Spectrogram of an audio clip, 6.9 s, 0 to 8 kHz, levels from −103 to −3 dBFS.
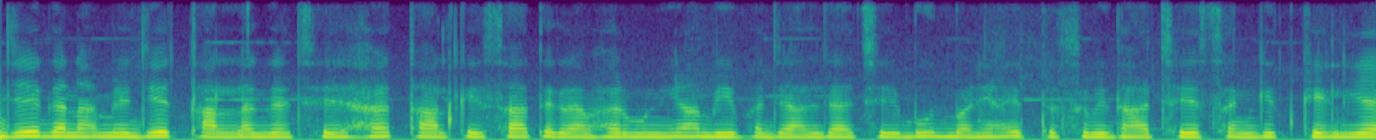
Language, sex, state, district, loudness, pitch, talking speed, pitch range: Maithili, female, Bihar, Purnia, -16 LUFS, 225 Hz, 225 wpm, 220-230 Hz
